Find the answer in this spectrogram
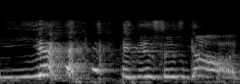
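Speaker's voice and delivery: high, laughing holler of joy. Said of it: "she hollered".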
